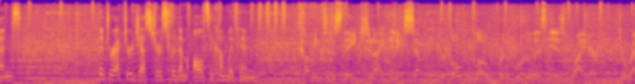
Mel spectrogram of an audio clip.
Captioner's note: applause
